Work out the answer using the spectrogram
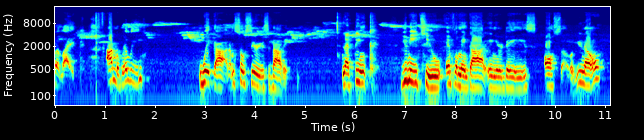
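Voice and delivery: tearful, emotional speech, close to tears. Speaker getting emotional while talking to a listener, tearful. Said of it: "That just made me cry".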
